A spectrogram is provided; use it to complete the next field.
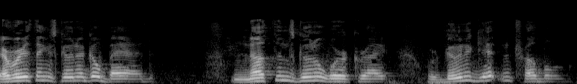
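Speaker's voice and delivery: dropped low and gloomy. A speaker addressing a morning audience, doing an Eeyore impersonation. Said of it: "this is my Eeyore impersonation".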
